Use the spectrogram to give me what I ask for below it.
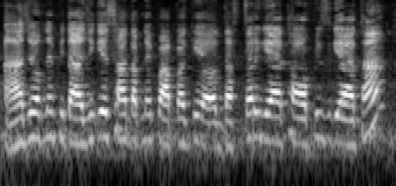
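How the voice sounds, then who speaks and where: A woman's voice: mid-range voice, normal speed, a bit bright, a little hiss or hum, rough recording. A woman teacher reads a textbook play aloud, speaks the characters' lines in their voices and then retells them in simple words. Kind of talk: reading and explaining a textbook play.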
